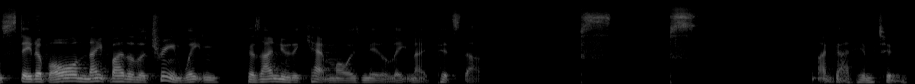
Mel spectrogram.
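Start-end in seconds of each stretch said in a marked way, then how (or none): 5.8-7.0 two quick hisses, softly done; quiet repeated psst; psst sound. Acted. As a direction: hiss like a small puff of air. Imitates needle injecting air.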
